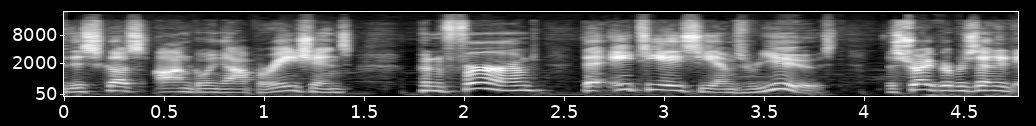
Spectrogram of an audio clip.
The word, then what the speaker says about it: ATACMS: right now that key and this how you pronounce it um known as atacms for Army tactical missing system American official and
